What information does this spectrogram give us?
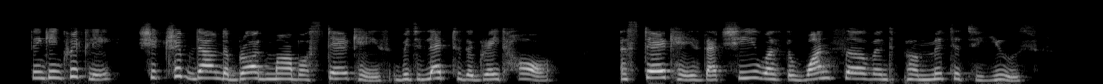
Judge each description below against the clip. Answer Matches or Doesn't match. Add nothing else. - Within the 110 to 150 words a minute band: Matches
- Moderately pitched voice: Doesn't match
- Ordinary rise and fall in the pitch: Matches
